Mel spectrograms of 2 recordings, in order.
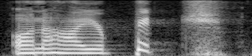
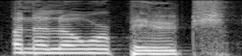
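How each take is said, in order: First: "pitch" jumps up in tone; higher pitch accent. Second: "pitch" dropped low yet stressed; lower pitch accent. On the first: Lecturer showing accented words, "pitch" raised high. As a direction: lift the voice sharply on "pitch". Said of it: "pronounced on a higher pitch". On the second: Lecturer imagining another language, "pitch" accented low. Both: Shown as a demonstration.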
